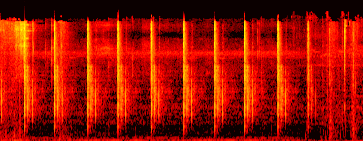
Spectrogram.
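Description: Footsteps thud on a wooden floor at an even pace.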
